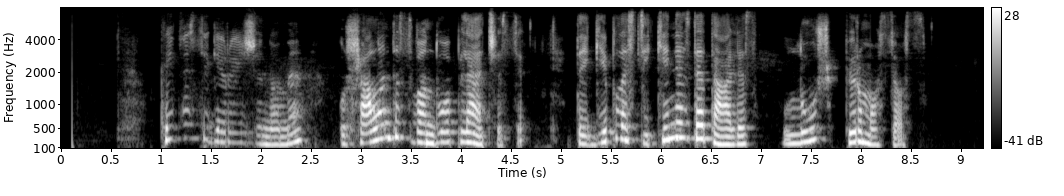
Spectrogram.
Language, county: Lithuanian, Šiauliai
